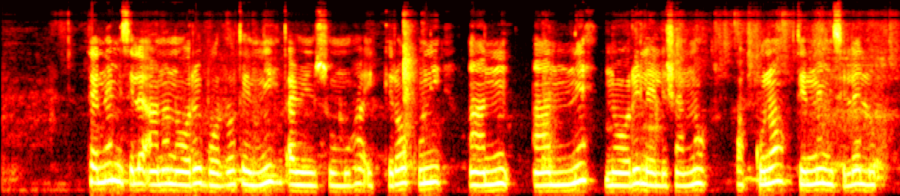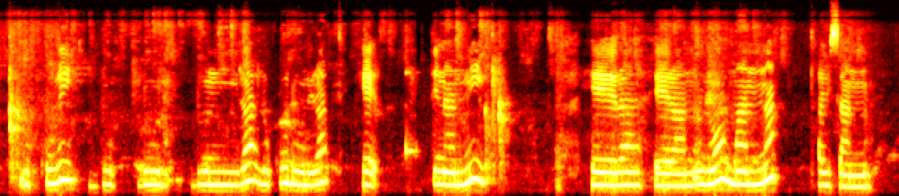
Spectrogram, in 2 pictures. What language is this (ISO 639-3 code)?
sid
